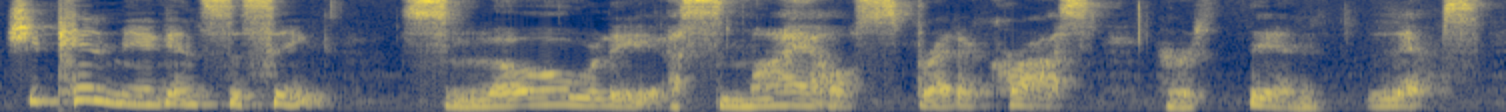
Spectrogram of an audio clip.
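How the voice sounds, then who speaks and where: A woman reading a children's book aloud at storytime, slow, deliberate and gentle. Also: on the low side, animated, gravelly, reverberant, rough recording. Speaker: storytime reader.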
